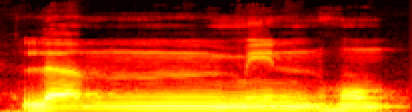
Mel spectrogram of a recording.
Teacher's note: یہاں نون تنوین کا ادغام مع الغنہ ہے، غنہ کر کے پڑھیں گے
